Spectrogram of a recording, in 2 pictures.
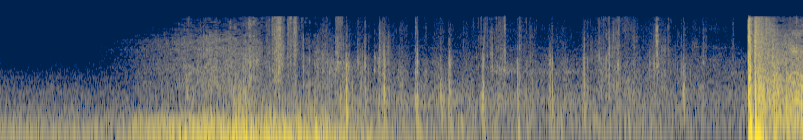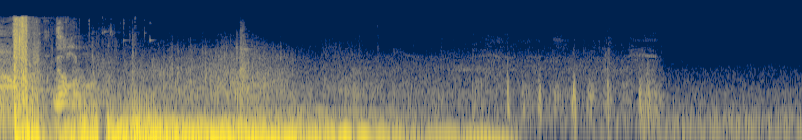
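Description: Gunfire crackles in a video game.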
